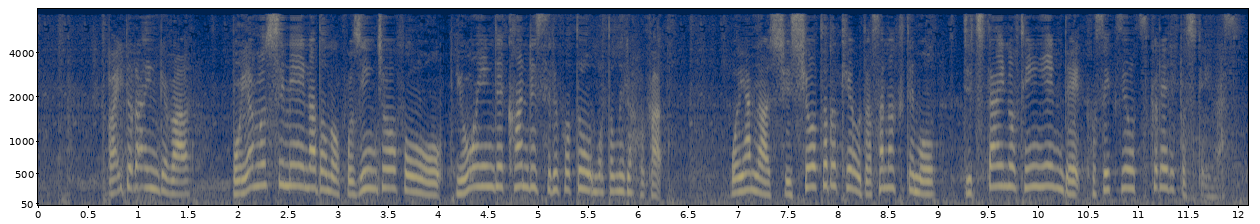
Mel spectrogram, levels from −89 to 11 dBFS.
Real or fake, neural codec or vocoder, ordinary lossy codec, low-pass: fake; codec, 16 kHz, 1.1 kbps, Voila-Tokenizer; none; none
